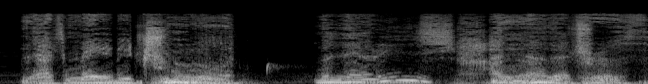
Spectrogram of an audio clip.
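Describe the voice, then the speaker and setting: Growling in a put-on character voice, a man speaks very slowly at a very deep, low pitch. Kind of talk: fairy-tale narration. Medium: video game.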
